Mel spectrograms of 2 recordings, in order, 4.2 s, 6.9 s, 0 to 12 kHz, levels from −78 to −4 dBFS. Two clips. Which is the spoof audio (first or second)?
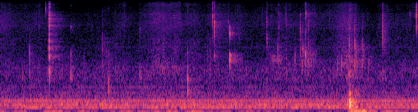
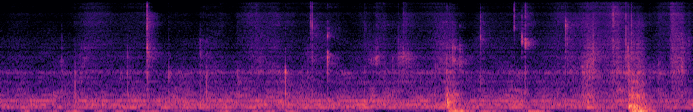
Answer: second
